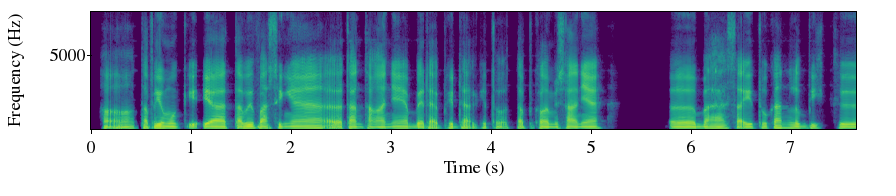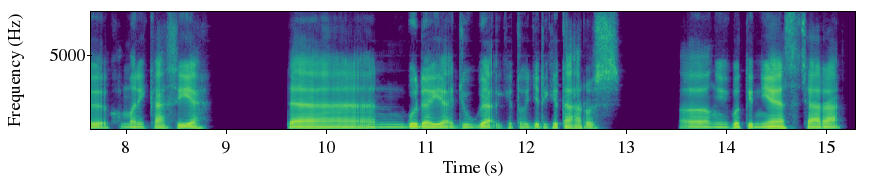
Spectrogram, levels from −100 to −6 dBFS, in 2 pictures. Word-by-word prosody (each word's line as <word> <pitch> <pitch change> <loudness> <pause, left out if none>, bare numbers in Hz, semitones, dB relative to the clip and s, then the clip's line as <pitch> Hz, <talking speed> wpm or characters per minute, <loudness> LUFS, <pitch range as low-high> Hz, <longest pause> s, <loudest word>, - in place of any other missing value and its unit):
heeh, - - -1
tapi 120 +2 +3
mungki 100 -4 -1
ya, 100 -1 +5
tapi 100 +2 +2
pastinya, 105 +4 +1
eee, - - +2
tantangannya 90 +2 0
beda-beda 85 -2 -1
gitu, - - -7
tapi - - -3
kalau 90 -1 +2
misalnya, 95 +1 +1 0.7
eee, 90 0 +4
bahasa 90 0 0
itu, 90 +3 -1
kan, 120 +2 +1
lebih 95 -1 -3
ke 90 -1 0
komunikasi, 90 +1 0
ya, - - -3 0.9
dan 90 - +1
budaya 90 -2 +3
juga 85 +1 0 0.2
gitu - - -7
jadi - - -3
kita 95 - 0
harus, 90 +1 -2 0.6
eee, 85 -1 -1
mengikutinya 85 +4 +2
secara, 90 -7 +1
90 Hz, 120 wpm, -23 LUFS, 90-100 Hz, 0.9 s, ya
